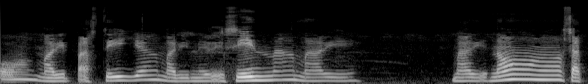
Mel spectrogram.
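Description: Throughout, likely HE-AAC compression at a low bitrate rebuilds the treble from copied lower bands, so s sounds turn gritty and metallic, with nothing above 15.5 kHz.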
